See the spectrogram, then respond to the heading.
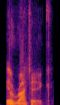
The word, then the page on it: erratic: British English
